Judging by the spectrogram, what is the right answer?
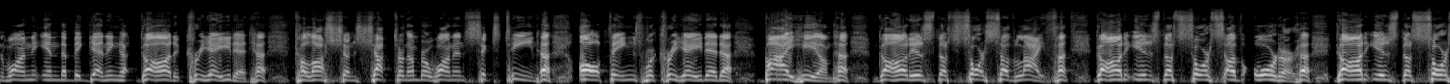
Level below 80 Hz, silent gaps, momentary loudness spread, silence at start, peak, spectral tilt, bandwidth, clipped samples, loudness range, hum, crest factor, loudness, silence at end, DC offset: -64 dBFS; none; 9 LU; 0 s; -2 dBFS; -3 dB/octave; 15 kHz; under 0.1%; 3 LU; none; 20 dB; -21 LUFS; 0 s; under 0.1%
